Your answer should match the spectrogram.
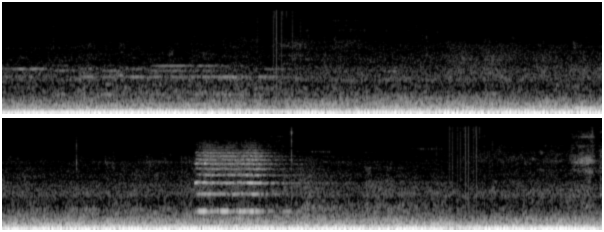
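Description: Steady low rumble of harbour background noise, with one short horn toot, about a second long, about two-thirds of the way in.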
